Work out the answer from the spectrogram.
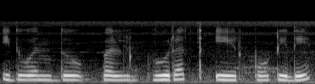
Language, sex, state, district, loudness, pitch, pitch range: Kannada, female, Karnataka, Bidar, -15 LUFS, 205 Hz, 200-210 Hz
